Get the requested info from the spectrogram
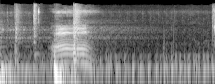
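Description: A beat-driven music track ends in the first half-second, followed by a brief voice sounding a single note that rises and then falls. After that a motorcycle engine runs with a low, steady rumble.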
